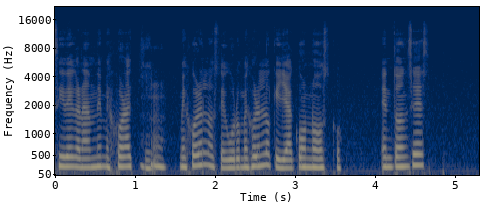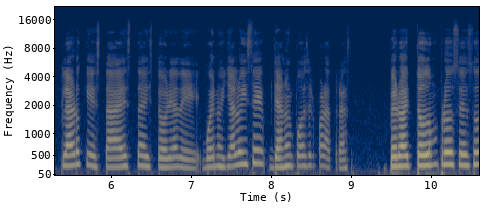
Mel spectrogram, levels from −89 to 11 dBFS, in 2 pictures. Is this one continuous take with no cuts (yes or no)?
yes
